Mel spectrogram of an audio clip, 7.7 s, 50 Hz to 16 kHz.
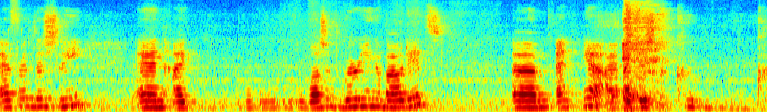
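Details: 26-year-old woman who has stuttered since early childhood: effortless as a child, covert stuttering at ages 11–15, now more struggled. She speaks at a keynote on stuttering and OCD. Stuttering.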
